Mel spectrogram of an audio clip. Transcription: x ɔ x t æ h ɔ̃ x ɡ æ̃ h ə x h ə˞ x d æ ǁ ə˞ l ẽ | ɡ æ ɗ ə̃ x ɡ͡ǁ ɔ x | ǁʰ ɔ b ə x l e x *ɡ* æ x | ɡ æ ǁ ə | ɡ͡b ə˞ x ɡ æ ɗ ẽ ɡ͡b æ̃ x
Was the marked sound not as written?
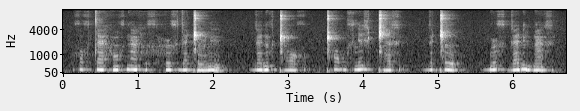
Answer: yes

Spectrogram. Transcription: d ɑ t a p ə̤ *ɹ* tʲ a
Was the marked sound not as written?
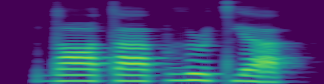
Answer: no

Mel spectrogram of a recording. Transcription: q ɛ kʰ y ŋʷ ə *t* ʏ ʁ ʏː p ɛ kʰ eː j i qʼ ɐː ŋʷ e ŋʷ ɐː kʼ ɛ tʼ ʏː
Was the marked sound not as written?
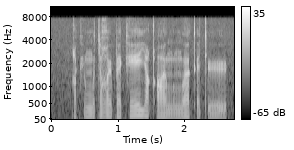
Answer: no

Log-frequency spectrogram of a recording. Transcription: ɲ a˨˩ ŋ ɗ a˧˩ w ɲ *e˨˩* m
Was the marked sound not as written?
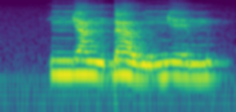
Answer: no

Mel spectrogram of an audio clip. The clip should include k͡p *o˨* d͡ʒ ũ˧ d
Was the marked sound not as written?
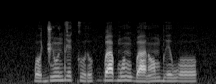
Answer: no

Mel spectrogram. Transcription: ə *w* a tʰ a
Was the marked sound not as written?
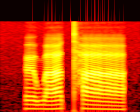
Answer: no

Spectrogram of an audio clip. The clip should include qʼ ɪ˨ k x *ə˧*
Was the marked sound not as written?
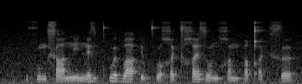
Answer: no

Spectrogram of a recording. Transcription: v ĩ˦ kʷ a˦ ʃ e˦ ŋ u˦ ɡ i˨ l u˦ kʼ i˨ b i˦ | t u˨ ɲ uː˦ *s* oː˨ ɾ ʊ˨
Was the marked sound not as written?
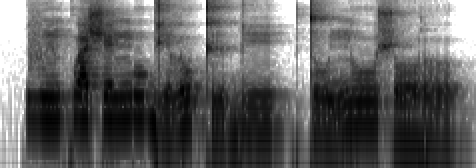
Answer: yes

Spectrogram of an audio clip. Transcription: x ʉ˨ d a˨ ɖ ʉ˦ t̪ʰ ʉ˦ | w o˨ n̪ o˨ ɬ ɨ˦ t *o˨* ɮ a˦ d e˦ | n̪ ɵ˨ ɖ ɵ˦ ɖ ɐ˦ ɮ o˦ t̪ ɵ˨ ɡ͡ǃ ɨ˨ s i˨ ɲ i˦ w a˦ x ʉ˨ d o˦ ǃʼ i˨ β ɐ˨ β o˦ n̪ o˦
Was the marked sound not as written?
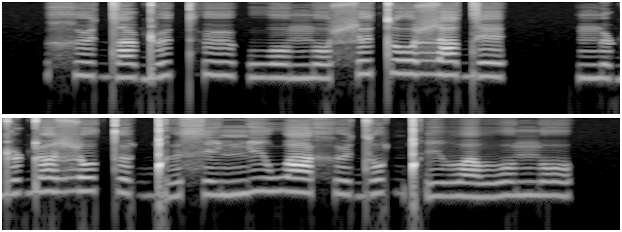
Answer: yes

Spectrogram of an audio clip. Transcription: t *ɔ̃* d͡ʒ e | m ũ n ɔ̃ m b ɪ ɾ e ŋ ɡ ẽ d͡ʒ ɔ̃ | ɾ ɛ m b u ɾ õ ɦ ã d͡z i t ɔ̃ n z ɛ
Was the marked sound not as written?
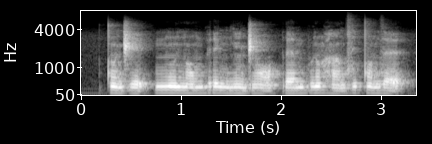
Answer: yes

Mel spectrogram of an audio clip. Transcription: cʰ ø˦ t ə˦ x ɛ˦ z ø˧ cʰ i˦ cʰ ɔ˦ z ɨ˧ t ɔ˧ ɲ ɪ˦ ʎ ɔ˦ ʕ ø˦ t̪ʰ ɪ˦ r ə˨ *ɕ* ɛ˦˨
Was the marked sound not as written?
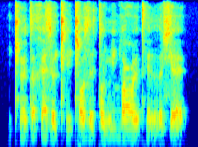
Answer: no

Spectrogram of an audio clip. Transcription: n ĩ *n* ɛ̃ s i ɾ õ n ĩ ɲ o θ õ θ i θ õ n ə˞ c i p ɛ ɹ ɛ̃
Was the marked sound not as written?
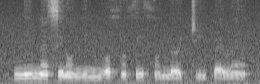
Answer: no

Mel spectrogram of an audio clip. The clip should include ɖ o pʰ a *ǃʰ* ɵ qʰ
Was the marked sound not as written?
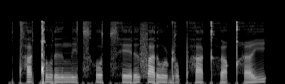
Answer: yes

